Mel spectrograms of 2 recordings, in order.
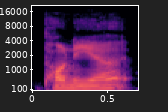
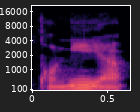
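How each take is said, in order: First: The stress falls away from the middle syllable. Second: The stress falls on the middle syllable. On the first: The speaker calls it wrong. "It's not ponía" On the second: The speaker calls it right. "it's ponía"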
